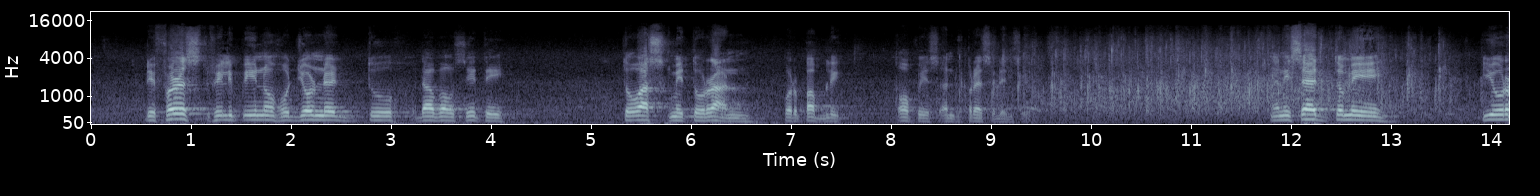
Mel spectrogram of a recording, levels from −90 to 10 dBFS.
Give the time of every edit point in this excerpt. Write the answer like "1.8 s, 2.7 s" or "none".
12.5 s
